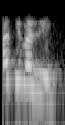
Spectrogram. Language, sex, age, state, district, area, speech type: Nepali, female, 18-30, West Bengal, Alipurduar, urban, conversation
